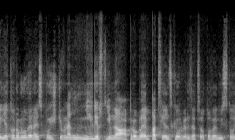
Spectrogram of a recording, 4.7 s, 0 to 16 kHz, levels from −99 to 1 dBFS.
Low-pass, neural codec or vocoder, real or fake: 14.4 kHz; codec, 44.1 kHz, 2.6 kbps, DAC; fake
